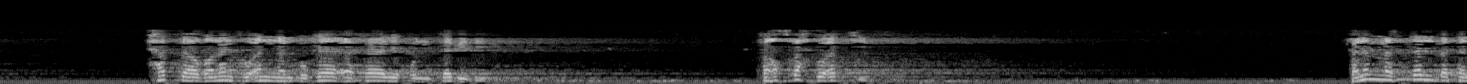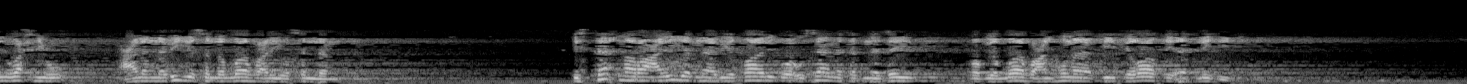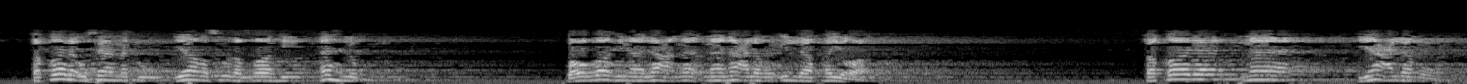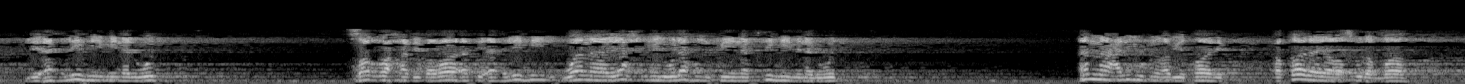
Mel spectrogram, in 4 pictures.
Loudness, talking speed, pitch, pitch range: -16 LUFS, 70 wpm, 170 Hz, 160-185 Hz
